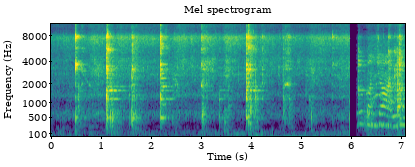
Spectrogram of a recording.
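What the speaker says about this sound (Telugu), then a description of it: "టమాటాలు, ఉల్లిపాయలు, పచ్చిమిర్చి ఉడికినాక అల్లం పేస్ట్" Tomatoes, onions, green chillies and ginger paste fry in a pan with a steady sizzle. A spoon scrapes the pan in regular strokes, and a voice joins briefly near the end.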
